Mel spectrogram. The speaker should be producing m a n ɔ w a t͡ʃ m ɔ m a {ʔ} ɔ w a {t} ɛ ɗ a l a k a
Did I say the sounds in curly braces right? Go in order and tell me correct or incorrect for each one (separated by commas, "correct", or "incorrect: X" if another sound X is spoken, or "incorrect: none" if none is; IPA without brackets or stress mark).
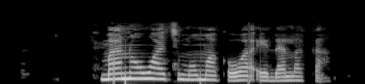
incorrect: k, incorrect: ʔ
